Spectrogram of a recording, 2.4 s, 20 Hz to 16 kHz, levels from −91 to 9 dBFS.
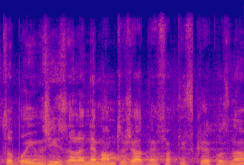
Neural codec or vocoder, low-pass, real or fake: vocoder, 44.1 kHz, 128 mel bands, Pupu-Vocoder; 14.4 kHz; fake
